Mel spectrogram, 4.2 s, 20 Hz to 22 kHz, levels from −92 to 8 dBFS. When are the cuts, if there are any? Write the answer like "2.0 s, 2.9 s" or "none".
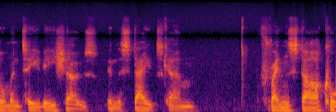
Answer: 2.0 s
